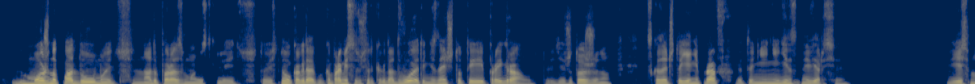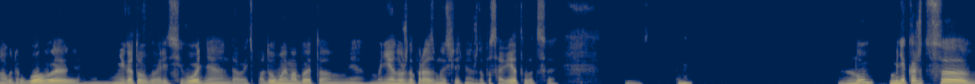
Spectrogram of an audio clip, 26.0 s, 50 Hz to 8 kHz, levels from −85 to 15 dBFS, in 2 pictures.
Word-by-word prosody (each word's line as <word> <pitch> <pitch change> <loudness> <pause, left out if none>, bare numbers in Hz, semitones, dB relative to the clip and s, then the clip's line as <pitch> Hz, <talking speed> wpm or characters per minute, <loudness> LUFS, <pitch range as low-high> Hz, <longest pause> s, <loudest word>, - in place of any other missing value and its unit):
Можно 175 +5 +4
подумать. 135 -6 +4 0.2
Надо 120 +3 -4
поразмыслить. 110 -4 -2 0.3
То 110 -1 -8
есть, 105 -3 -9
ну, 180 -7 +2
когда, 135 +2 +4
компромисс- 145 +5 0
это 115 - -8
же 110 - -9
всё-таки 110 +1 -8
когда 115 +2 -2
двое. 145 - +4
Это 115 - -6
не 115 0 -5
значит, 160 +3 -2
что 130 - -6
ты 125 +1 +2
проиграл. 120 -6 -1
То - - -20
есть - - -15
здесь 105 -1 -10
же 110 - -10
тоже, 110 -3 0
ну, 105 -1 -8 0.5
сказать, 125 -2 0
что 125 +7 -3
я 130 0 +3
не 130 0 -2
прав- 185 +11 +4 0.2
это 110 +2 -7
не 125 +1 -3
не 130 +2 -1
единственная 130 -4 -3
версия. 100 -4 -5 1.3
Есть 120 +2 -3
много 120 -3 -4
другого, 140 - +5
н 105 -3 -5 0.5
не 125 -1 -3
готов 130 -2 +1
говорить 110 -2 -5
сегодня, 130 +2 0
давайте 100 -3 -9
подумаем 140 +7 0
об 130 -1 -2
этом, 120 -2 -3
мне 100 -2 -8
мне 105 +6 -3
нужно 130 -3 0
поразмыслить, 115 -3 -3
мне 105 - -8
нужно 100 +1 -8
посоветоваться. 105 +1 -4 0.9
Вот. 105 -2 -17 0.5
Мгм. 165 +6 -4 1.9
Ну, 195 - 0 0.2
мне 190 +4 +4
кажется, 190 -5 -1
о 165 -4 +8
120 Hz, 140 wpm, -24 LUFS, 110-140 Hz, 1.9 s, о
